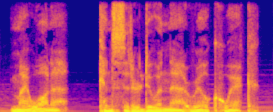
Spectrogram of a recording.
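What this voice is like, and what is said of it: Tough cowboy character voice. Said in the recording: “talking like a badass ... He's a cowboy ... I clearly smoke cigarettes”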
